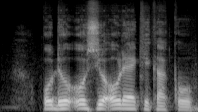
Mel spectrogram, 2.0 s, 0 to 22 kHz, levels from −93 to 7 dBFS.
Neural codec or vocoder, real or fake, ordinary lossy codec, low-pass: codec, 44.1 kHz, 3.4 kbps, Pupu-Codec; fake; none; none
